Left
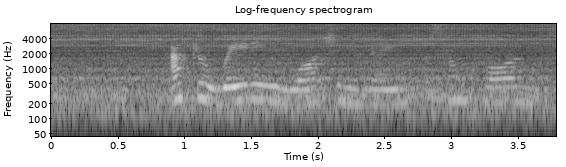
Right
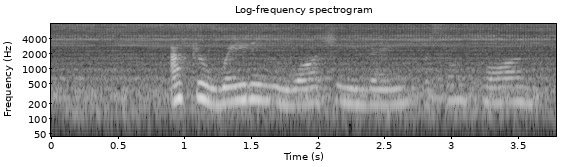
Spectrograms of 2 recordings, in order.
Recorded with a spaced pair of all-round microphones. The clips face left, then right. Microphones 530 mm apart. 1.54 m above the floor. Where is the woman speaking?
60° right (ahead or behind), 0.5 m; by 3.7 s 65° right (ahead or behind), 2 m.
